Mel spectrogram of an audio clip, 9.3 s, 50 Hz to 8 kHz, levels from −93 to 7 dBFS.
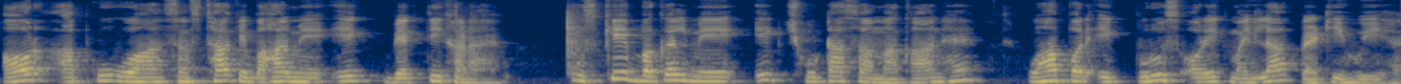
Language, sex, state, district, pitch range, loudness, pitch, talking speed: Hindi, male, Bihar, Bhagalpur, 145-180 Hz, -23 LUFS, 160 Hz, 185 wpm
